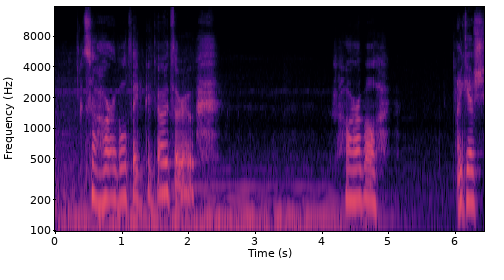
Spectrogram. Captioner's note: sobs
